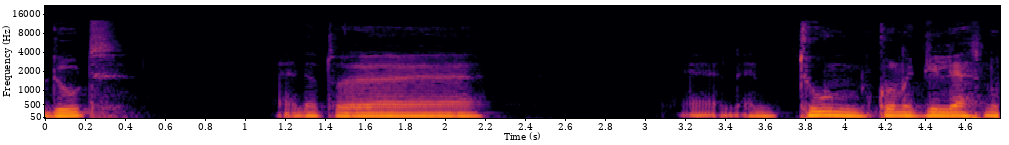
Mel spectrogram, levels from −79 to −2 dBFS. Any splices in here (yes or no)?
no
